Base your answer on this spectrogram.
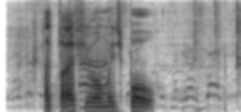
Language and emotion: Russian, neutral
